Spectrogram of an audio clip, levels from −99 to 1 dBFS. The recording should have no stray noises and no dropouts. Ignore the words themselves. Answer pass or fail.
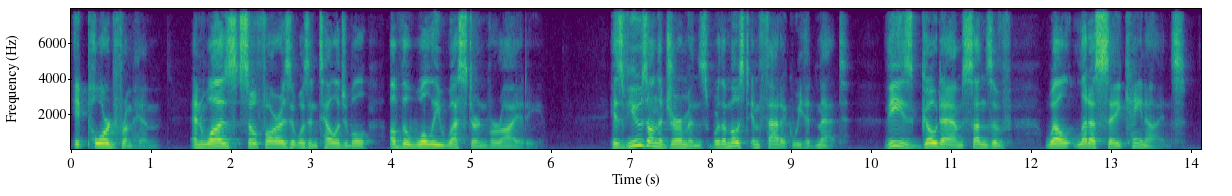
pass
